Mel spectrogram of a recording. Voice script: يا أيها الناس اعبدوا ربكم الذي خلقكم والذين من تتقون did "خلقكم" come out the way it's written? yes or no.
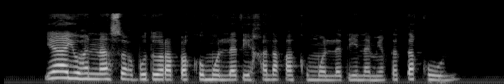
yes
